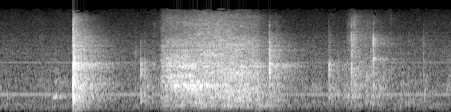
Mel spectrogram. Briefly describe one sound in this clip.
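A paper trimmer blade slides and slices through card.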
